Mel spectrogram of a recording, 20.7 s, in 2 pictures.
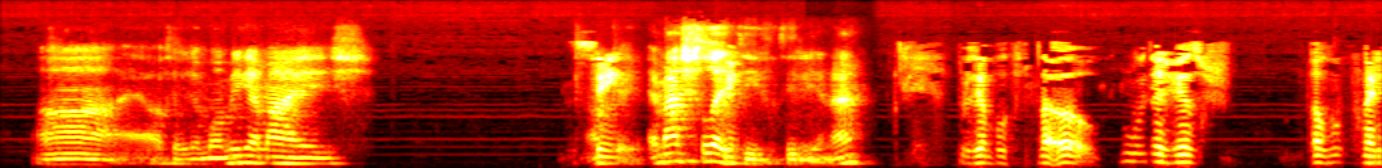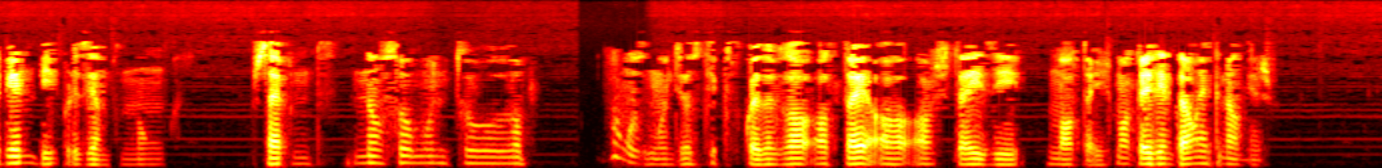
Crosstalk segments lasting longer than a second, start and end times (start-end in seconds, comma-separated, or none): none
